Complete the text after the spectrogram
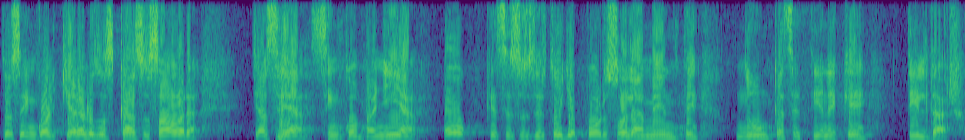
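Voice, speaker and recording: Over noticeable background noise, a man with a fairly high pitch speaks at a moderate pace. His intonation is lively. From Costa Rica. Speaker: writer and philologist. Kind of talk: TV language segment explanation.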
